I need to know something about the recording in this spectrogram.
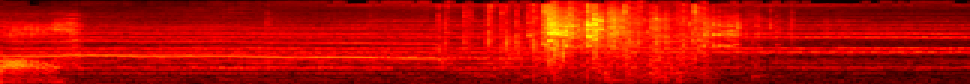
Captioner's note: screams; glass shattering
